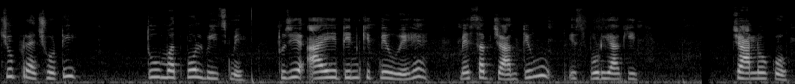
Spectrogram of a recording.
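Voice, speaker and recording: A woman acting a sharp-tongued, defiant elder daughter-in-law in a family skit. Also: high-pitched, unhurried. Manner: snapping, defiant.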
